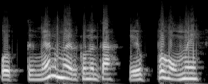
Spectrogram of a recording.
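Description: A woman voicing an emotional, affectionate young wife in a cartoon, tearful and excitable. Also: fairly high pitch, brisk, dry recording, lightly acted. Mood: tender, happy. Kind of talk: Tamil cartoon voice acting.

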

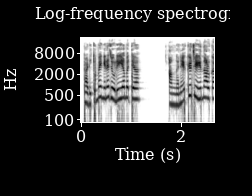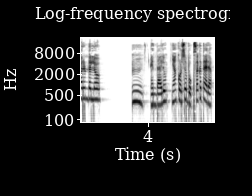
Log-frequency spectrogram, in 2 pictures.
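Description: A woman doing a kind, high-voiced older cartoon girl. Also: very fast. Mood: encouraging. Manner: gentle, encouraging, advising. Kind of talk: cartoon voice acting.

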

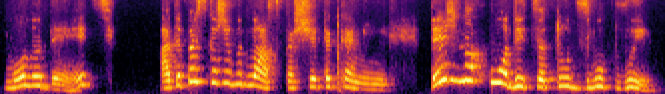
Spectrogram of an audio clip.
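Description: A woman's voice: fairly high pitch, very animated, measured pace, dark tone. A woman kindergarten teacher giving a patient, encouraging one-on-one reading lesson to a young child, prompting step by step.

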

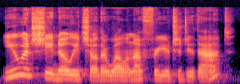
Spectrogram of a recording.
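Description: A woman's voice: on the low side, sing-song, fast talker, voice pushed down. A woman voicing a thrifty, eager male clerk, speaking in a coaxing, earnest tone in a storybook reading.

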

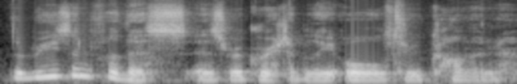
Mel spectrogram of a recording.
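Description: A man reading a story aloud in a slow, calm, soothing ASMR voice, close to the mic. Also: mid-range voice, vocal fry, breathy edge. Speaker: ASMR reader.

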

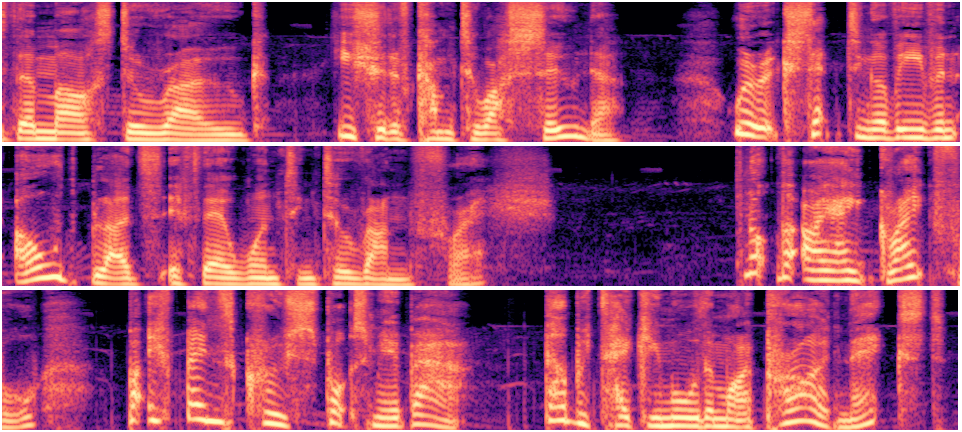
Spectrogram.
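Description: A woman's voice: on the low side, husky, no echo, heavily acted. A woman voicing a defiant, sarcastic young pirate tied up as punishment in a video game.

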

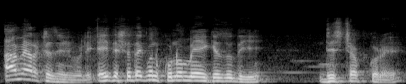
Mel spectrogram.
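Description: Man from Bangladesh, heated online commentator, fairly high voice, pounding rhetorical questions, dull lo-fi sound. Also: very animated, fairly quick, soft background music. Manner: indignant, fires rhetorical questions and repeats phrases.

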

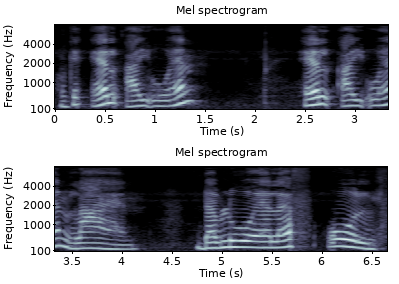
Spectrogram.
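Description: A young woman teaching children a slow lesson and spelling words out letter by letter. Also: mid-range voice, warm tone.

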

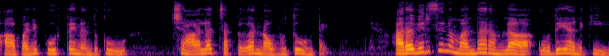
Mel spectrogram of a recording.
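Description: A woman narrating the story of a television serial in a lively, expressive way. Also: medium pitch, no echo. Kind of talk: recounting a TV serial episode.

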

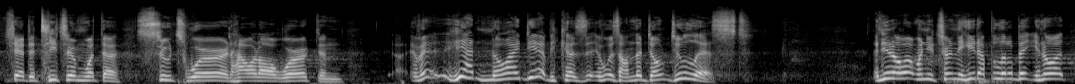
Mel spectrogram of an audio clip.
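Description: A man delivers a sermon to his congregation, animated and conversational, dropping now and then to soft phrases. His voice sits a little high for a man. A long reverb hangs after each line in the large hall. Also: normal speed. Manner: animated, conversational preaching with sudden soft drops. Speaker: pastor. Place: large church auditorium.

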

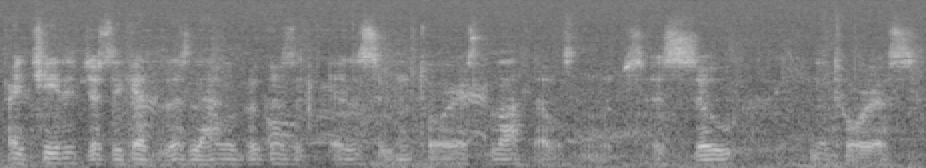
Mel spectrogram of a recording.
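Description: A young man with a lowish, fairly even voice rambles at a moderate pace through casual, drunken gameplay commentary, swearing heavily. He hosts a gaming video from a desk in a small indoor room, recorded on a distant mic with clear background noise.

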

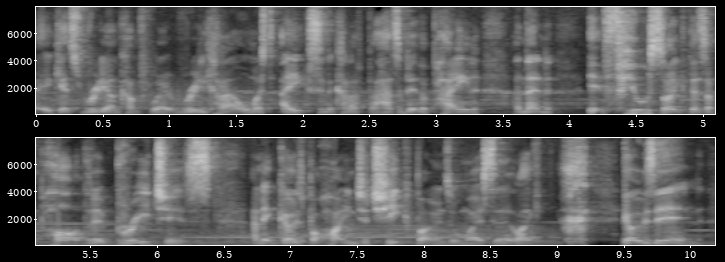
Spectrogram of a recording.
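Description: A young man chats through a vlog with a mid-pitched, slightly strained voice, acting out the people in his story and laughing now and then. Soft music sits faintly underneath. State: voice strained by vocal nodules. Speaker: singer and vlogger.

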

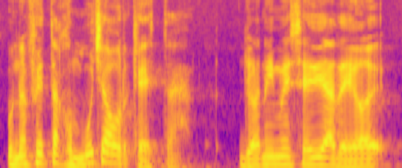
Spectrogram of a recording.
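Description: Dominican dude hosting a podcast, casual, tells stories and cracks jokes. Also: male voice, mid-range voice, quick pace, darkish tone. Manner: joking anecdotal storyteller. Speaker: podcast host.

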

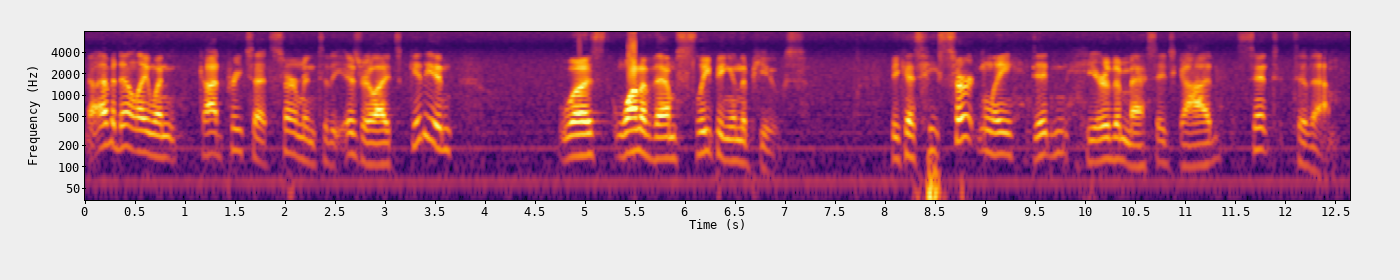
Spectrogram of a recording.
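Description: A man's voice: medium pitch, animated, a little slow, darkish tone, low-quality recording. A man preaching a sermon as the church's pastor, telling a Bible story and putting questions to the congregation. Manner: storytelling, acts out quotes, asks the listeners questions.

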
